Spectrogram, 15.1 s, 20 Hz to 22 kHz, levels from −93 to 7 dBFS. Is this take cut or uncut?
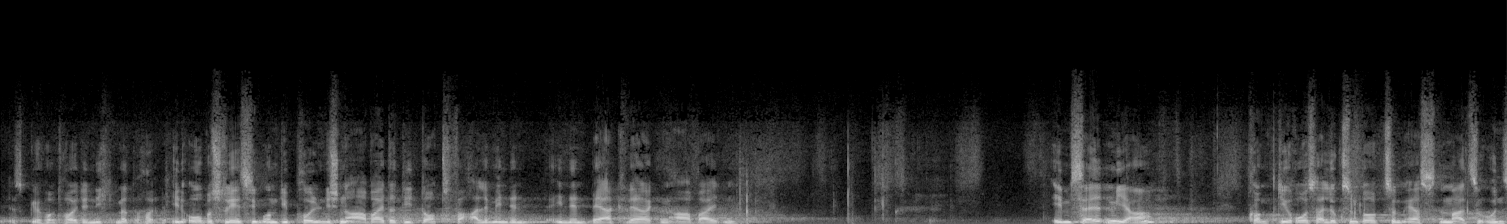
cut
